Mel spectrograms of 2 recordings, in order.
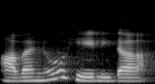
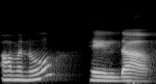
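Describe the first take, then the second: First: The vowel after the l is said fully. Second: The vowel after the l is dropped. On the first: This is the fuller standard form. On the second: This is the form used in casual speech.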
